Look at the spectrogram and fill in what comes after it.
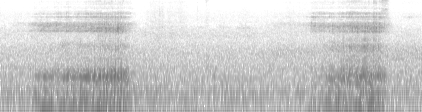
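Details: Man snoring: two long, loud, rattling snores on breathing in, about four seconds apart, with quieter breathing between; heavy snoring.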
